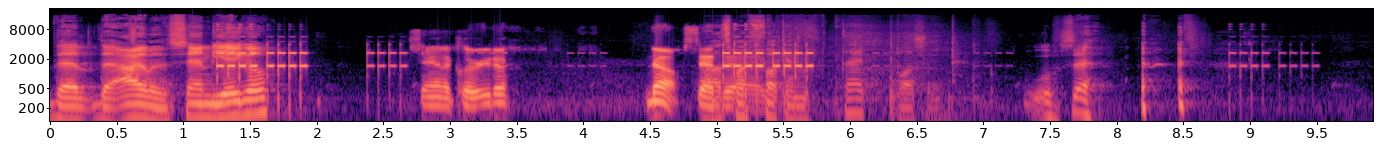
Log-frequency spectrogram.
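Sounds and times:
speech: 0:00.0 - 0:01.8, 0:02.7 - 0:03.6, 0:04.5 - 0:06.8, 0:07.4 - 0:08.7
phone alarm beeping: 0:01.2 - 0:02.8, 0:03.6 - 0:04.3, 0:05.0 - 0:06.4, 0:08.8 - 0:09.9.

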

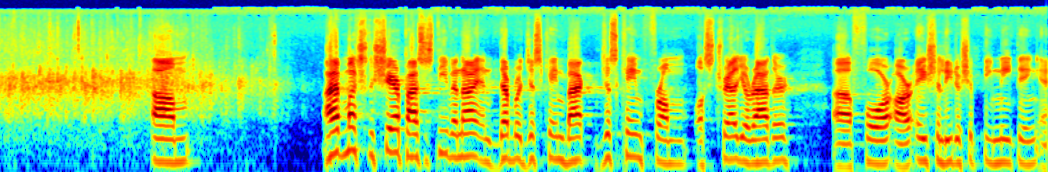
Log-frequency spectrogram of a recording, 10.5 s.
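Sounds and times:
audience applause: 0:00.0 - 0:02.9
speech: 0:01.5 - 0:02.0, 0:03.3 - 0:10.4.

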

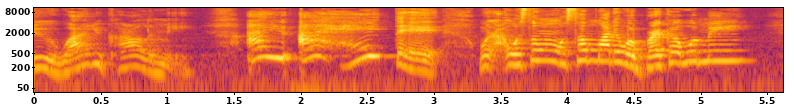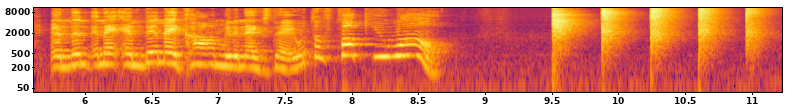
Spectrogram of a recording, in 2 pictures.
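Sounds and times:
speech: 0:00.0 - 0:08.8
hand clapping: 0:09.5 - 0:11.2.

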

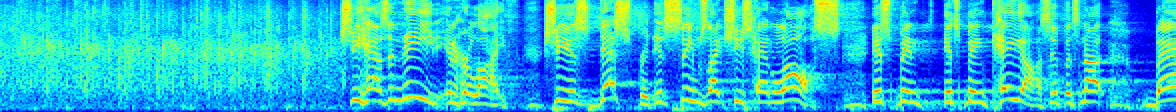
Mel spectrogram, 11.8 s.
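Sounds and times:
audience clapping: 0:00.0 - 0:03.7
speech: 0:03.4 - 0:11.7.

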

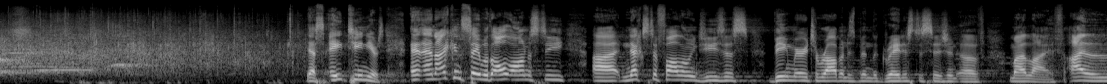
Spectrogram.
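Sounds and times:
audience applause: 0:00.0 - 0:03.1
speech: 0:03.1 - 0:11.0.

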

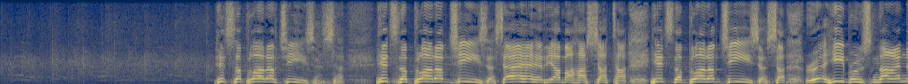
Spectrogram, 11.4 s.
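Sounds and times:
crowd clapping: 0:00.0 - 0:07.0
speech: 0:02.7 - 0:11.3.

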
